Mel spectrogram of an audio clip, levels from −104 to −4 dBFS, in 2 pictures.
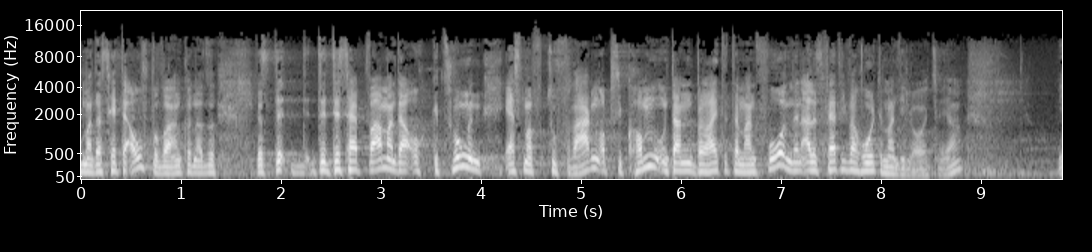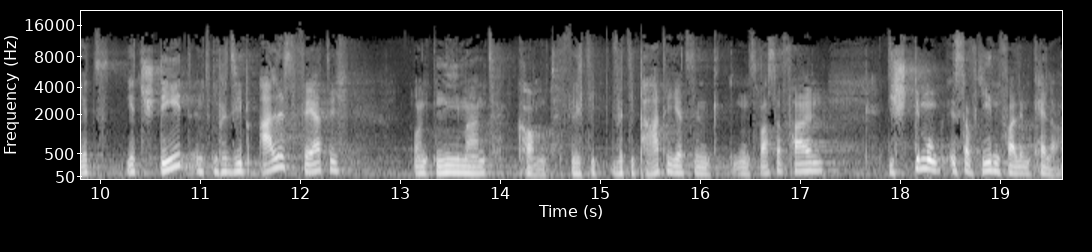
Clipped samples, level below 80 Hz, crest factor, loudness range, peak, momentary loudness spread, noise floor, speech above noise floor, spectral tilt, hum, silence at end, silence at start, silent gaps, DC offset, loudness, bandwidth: under 0.1%; -54 dBFS; 22 dB; 6 LU; 0 dBFS; 12 LU; -47 dBFS; 26 dB; -5.5 dB/octave; none; 0 s; 0 s; none; under 0.1%; -22 LUFS; 14.5 kHz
